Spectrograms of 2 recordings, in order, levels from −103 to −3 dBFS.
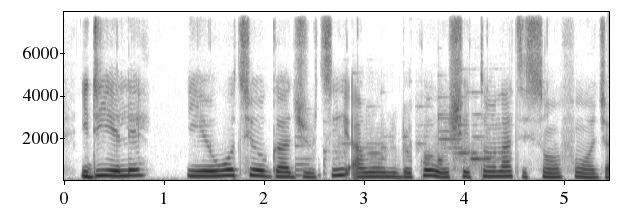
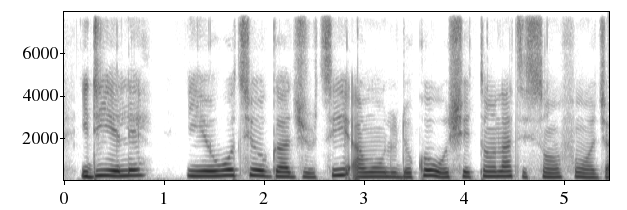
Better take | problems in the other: second | noise reduction (neural diffusion model UNIVERSE++)

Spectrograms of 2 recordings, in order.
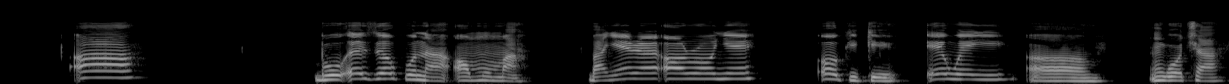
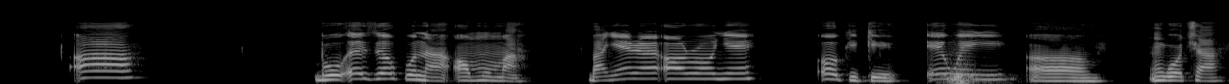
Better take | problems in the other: first | background sound (Whoosh, swoosh, swish); 7 dB below the speech

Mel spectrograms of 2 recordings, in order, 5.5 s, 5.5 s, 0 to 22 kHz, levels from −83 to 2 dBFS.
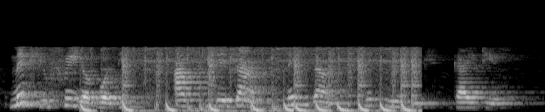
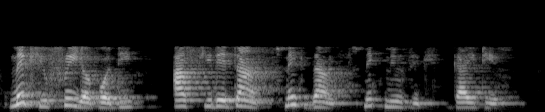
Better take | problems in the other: second | background sound (Drum kit); 1 dB above the speech // room echo; dies away in 0.7 s

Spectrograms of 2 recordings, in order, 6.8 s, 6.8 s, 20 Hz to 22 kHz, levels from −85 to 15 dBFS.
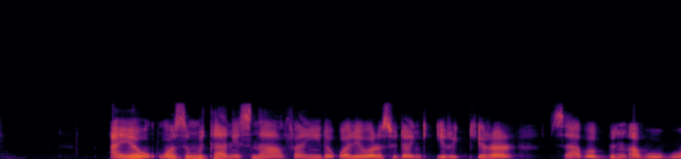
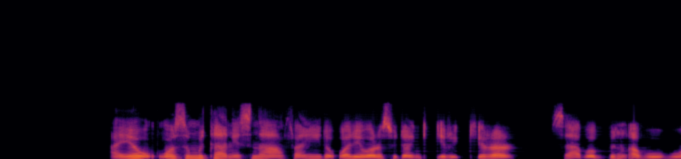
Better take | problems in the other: first | noise reduction (neural mask model DeepFilterNet 3)

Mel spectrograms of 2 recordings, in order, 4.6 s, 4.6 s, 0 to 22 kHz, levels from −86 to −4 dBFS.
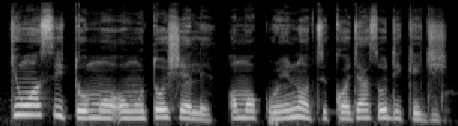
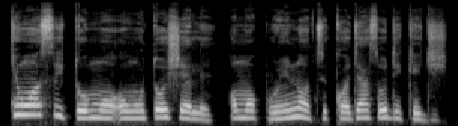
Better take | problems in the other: first | noise reduction (neural mask model DeepFilterNet 3)

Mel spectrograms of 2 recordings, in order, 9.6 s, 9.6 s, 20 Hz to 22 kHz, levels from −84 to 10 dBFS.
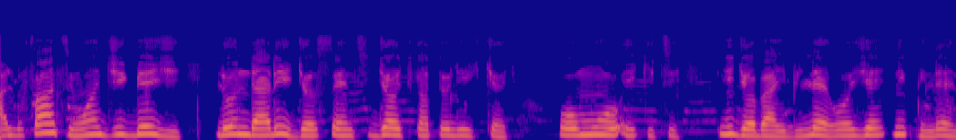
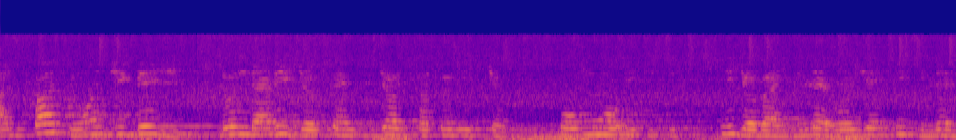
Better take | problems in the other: first | background sound (Wind / Rain); 9 dB below the speech // room echo; dies away in 2.2 s

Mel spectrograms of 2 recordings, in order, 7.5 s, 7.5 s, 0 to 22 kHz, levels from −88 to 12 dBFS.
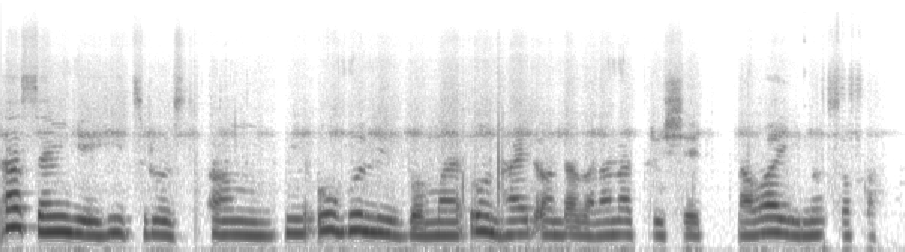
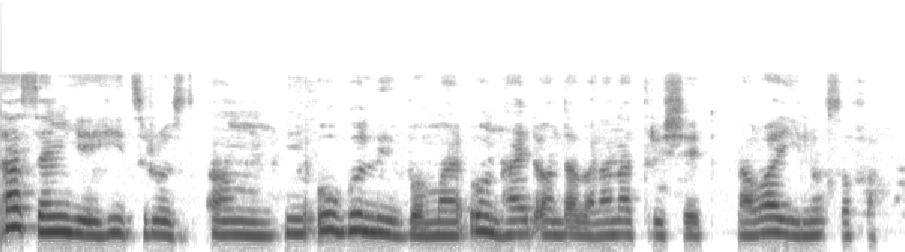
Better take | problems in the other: second | noise reduction (neural mask model RNNoise)

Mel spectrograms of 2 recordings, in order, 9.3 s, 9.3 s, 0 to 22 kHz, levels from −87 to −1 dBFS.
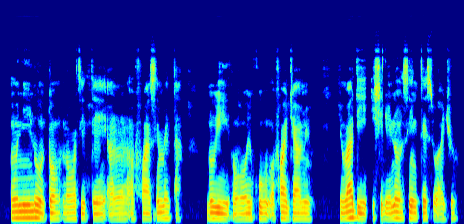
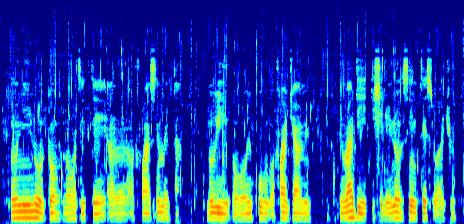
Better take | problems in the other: first | noise reduction (classical method spectral subtraction)

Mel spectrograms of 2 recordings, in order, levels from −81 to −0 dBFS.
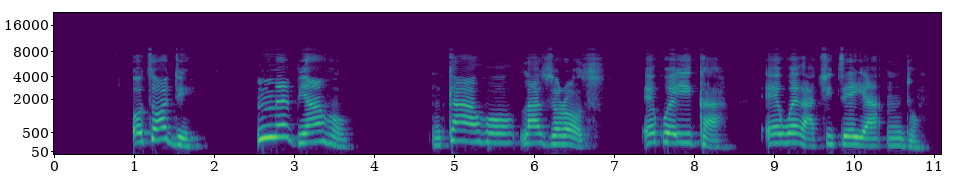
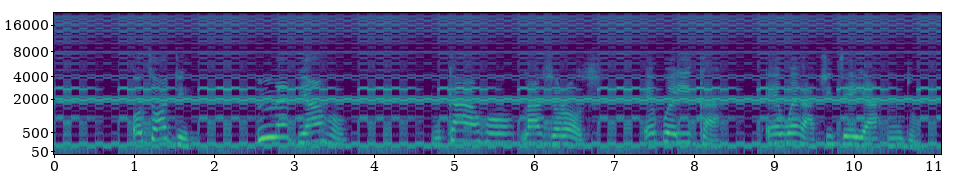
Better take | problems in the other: first | background sound (Alarm); as loud as the speech

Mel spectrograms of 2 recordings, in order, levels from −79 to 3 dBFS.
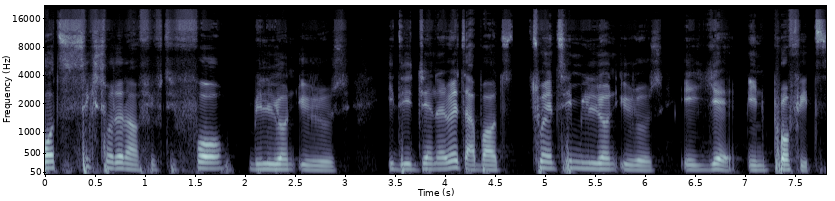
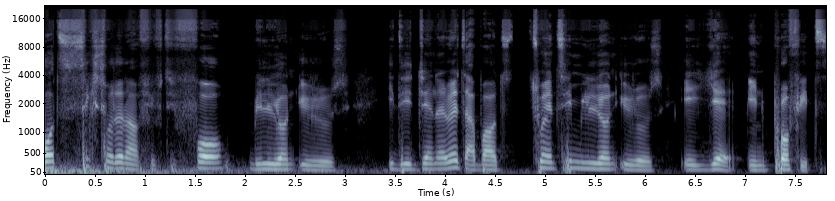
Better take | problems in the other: first | background sound (Boom); 17 dB below the speech

